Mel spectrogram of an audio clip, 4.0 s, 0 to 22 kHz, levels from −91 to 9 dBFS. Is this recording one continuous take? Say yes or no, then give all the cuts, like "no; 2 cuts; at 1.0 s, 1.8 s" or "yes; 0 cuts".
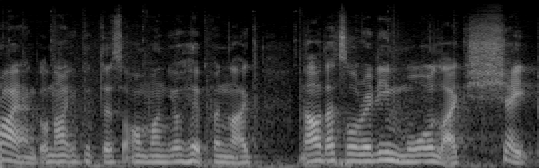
yes; 0 cuts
